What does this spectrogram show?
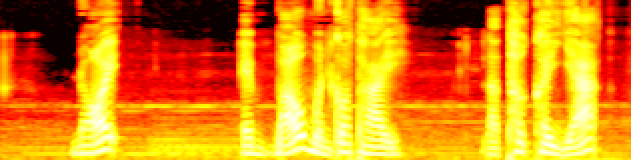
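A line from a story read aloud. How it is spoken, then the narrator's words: Harsh gritted question. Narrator (Vietnamese): gằn giọng hỏi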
